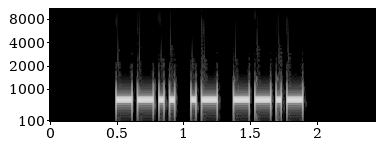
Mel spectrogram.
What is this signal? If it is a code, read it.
Morse code, heard as a keyed tone, about 30 wpm, 700 Hz. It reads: ZAQ
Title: USA Call Sign Postfixes - 3 Letters 30wpm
